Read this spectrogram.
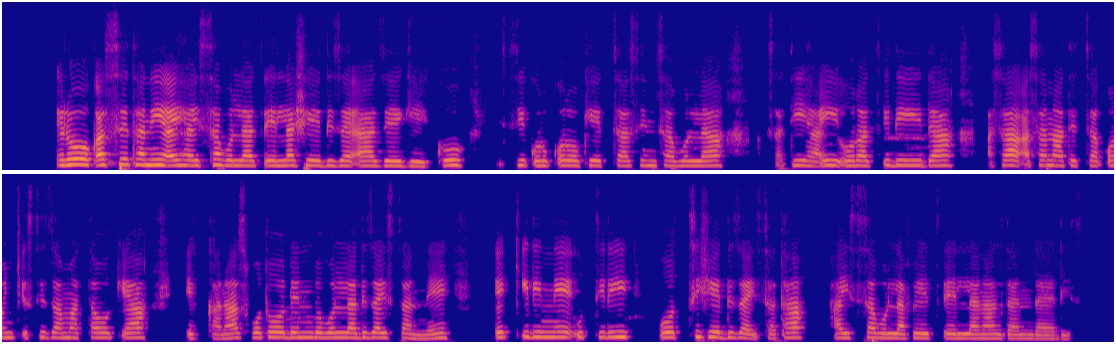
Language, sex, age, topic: Gamo, male, 18-24, government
